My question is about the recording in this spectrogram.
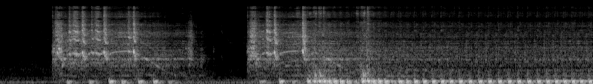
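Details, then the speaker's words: TAO 110cc ATV with a brand-new replacement engine, governed to about half throttle: it catches after a couple of tries, then runs a quick, even putter while being ridden; runs pretty good; normal running. "We've got it governed back to about half throttle. Still fast for a little guy."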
